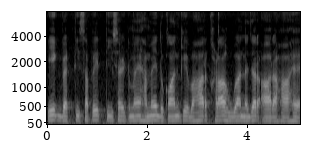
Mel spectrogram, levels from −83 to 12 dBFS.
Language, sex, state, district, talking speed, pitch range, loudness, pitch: Hindi, male, Bihar, East Champaran, 175 wpm, 110-120 Hz, -32 LUFS, 115 Hz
